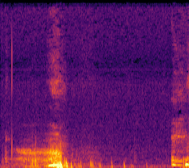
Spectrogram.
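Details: Young girl hiccuping while playing peekaboo: a single sudden voiced hiccup catch, followed by quiet.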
